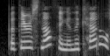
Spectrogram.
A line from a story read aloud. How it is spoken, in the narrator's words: she cried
